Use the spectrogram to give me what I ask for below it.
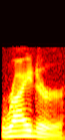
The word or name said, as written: rider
